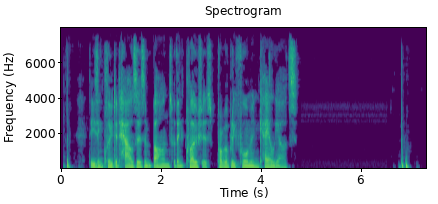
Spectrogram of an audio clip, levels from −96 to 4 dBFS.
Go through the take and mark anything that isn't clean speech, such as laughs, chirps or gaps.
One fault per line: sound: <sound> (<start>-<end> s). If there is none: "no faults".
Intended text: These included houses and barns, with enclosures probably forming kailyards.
no faults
